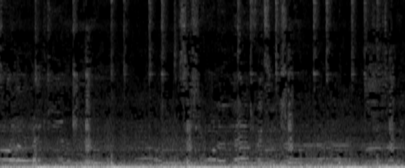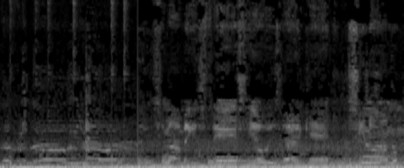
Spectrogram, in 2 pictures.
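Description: Music with a singing voice and heavy bass, over the low steady rumble of a car driving.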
